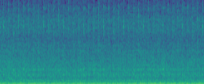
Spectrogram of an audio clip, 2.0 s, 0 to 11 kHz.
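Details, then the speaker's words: Acura RSX first startup after converting to a return-style fuel system with new fittings and hose: steady, even, smooth low idle with no stumble; about 45 psi fuel pressure, AFR around 14.7, no leaks; normal idle. "Sounds like she's doing alright. Make sure there's no leaks."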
